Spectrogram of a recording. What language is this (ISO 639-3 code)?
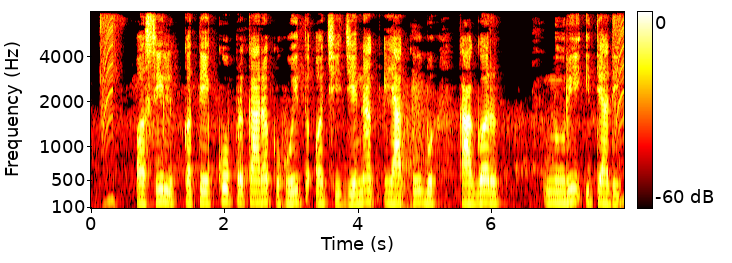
mai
